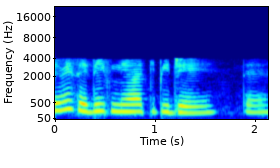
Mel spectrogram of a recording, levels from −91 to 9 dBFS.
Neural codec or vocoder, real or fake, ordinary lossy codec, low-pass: none; real; AAC, 16 kbps; 7.2 kHz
